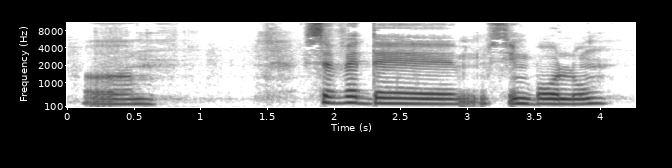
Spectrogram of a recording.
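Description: Faint background noise is present. The voice belongs to a woman. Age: 30s. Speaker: diamond painting vlogger. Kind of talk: casual vlog review; casual vlog chat. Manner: hesitant, many fillers. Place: home room. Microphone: phone near.

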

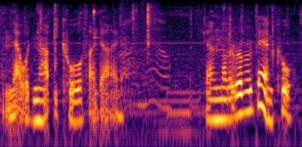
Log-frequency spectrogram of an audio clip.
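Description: Quiet and at medium pitch, a man speaks with ordinary pitch variation over noticeable background noise. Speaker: gaming let's player. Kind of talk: game commentary. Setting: at home at night, mom asleep. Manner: quiet, holding back volume.

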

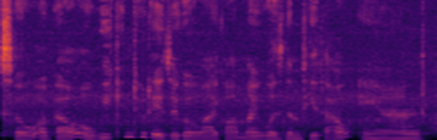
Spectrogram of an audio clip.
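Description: A woman's fairly even intonation comes through despite noticeable background noise. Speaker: vlogger. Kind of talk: casual vlog chat. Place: home room. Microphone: webcam.

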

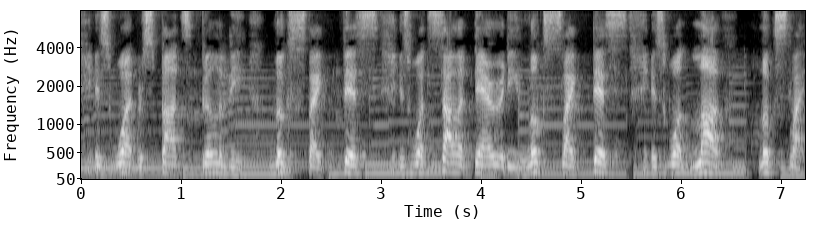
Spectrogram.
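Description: Clear music plays behind a man who talks at a fairly slow pace, his fairly high voice keeping a fairly even intonation. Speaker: spoken word poet. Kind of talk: spoken word poetry performance.

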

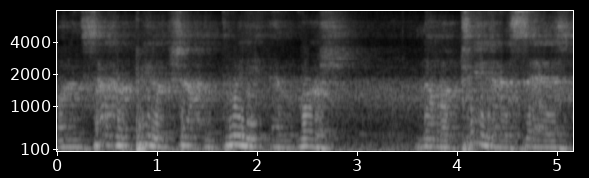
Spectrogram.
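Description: A man speaks with ordinary pitch variation, with strong room echo and noticeable background noise. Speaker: Apostolic preacher. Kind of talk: tent revival sermon. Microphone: handheld.

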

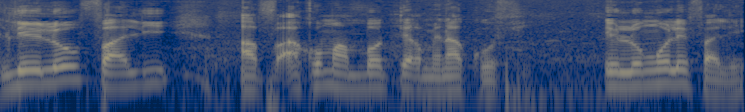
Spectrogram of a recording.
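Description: A man speaks at a fairly quick pace. The sound is dry with no echo, over light background noise. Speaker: video channel host. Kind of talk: casual chat. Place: street. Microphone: handheld.

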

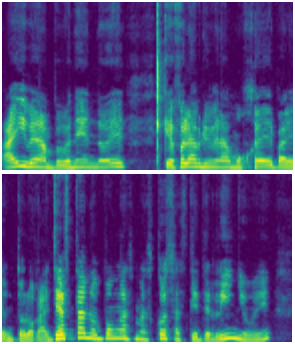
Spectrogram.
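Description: Over light background noise, a woman talks in a high voice with ordinary pitch variation. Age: 20s. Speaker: science streamer. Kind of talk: casual live stream chat. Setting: live stream. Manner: animated. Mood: playful, chatty. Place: home room. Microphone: webcam.

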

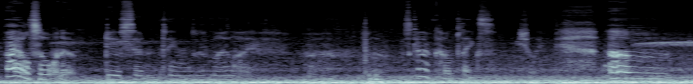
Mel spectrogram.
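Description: Loud background noise surrounds speech delivered at a moderate pace. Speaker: vlogger. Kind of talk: personal reflective vlog talk. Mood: low, introspective, sad. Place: car. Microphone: phone near.

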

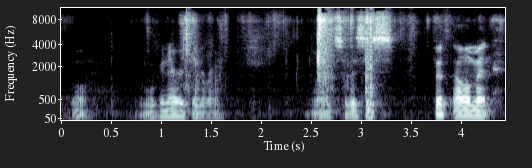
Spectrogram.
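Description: Noticeable background noise sits behind a man who speaks with an American accent and fairly even intonation. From US Midwest (Chicago). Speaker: YouTuber, movie collector; YouTuber. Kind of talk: casual unboxing video. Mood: relaxed, appreciative. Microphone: phone near.

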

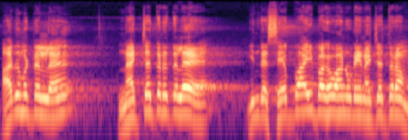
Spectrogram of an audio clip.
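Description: Over noticeable background noise, a high-pitched man uses a raised, projected voice in a monotone, flat delivery. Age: 60s. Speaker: astrologer. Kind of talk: debate speech.

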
